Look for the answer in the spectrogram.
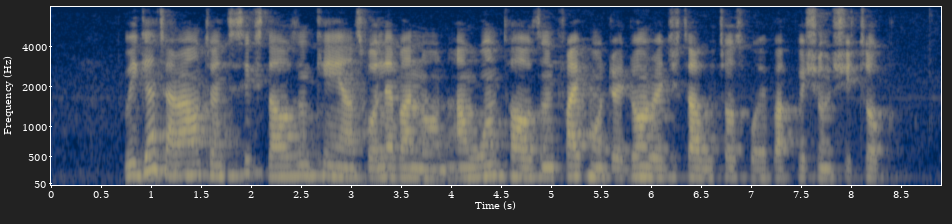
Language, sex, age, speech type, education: Nigerian Pidgin, female, 30-45, spontaneous, tertiary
